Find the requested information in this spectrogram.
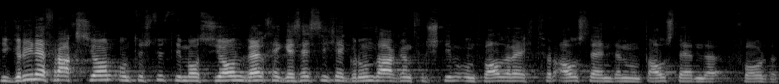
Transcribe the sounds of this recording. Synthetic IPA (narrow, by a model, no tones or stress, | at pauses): d̥iːɡʁyːnəfʁ̥akt͡sjoːnʔʊntɐʃtʏt͡std̥iːmot͡sjoːnvɛlçəɡəzɛt͡slɪçəɡʁʊntlaːɡənfyːɐʃtɪmʊntv̥aːlʁɛçtfyːɐʔaʊslɛndənʊntaʊslɛndəfɔɐdən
